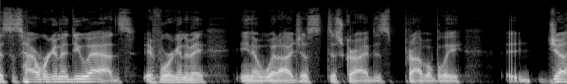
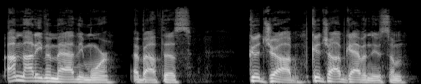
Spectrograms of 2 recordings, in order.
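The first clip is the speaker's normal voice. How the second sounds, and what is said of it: Sarcastic praise. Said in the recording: “that was being sarcastic about the good job part”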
